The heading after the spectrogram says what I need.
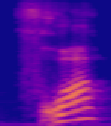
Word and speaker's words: froid: sentimental tal prononcé d froid ou chaud Nem dos dois. Nem o D do froid, nem o D do show. Froid ou cha.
